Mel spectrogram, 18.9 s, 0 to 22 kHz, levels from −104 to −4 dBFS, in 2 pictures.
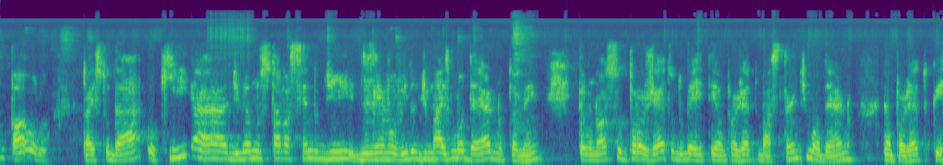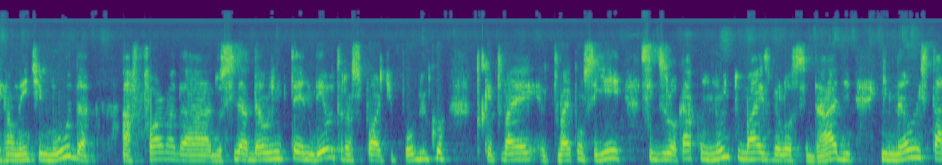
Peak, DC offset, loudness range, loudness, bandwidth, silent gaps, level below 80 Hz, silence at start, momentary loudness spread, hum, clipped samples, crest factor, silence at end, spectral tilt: -6 dBFS; under 0.1%; 2 LU; -20 LUFS; 16.5 kHz; none; -56 dBFS; 0 s; 6 LU; none; under 0.1%; 14 dB; 0 s; -3.5 dB/octave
